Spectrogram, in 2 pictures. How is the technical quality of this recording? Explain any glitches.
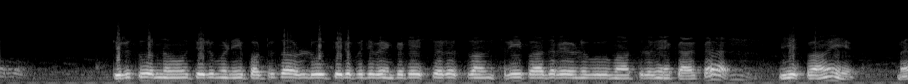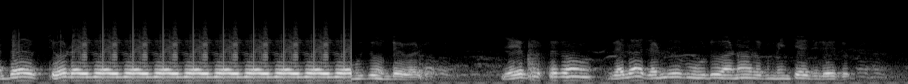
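The recording has one clear glitch, a broken-record loop from 10.11 s to 12.59 s. A fragment of about 0.30 s repeats exactly, back to back, eight times, so the audio seems to stick and stutter in place while whatever should have played there is lost. The likely cause is a player, encoder or stream that stalled and kept re-sending the last piece it held. On a waveform or spectrogram this appears as an identical block tiled end to end at a steady 0.30 s spacing.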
